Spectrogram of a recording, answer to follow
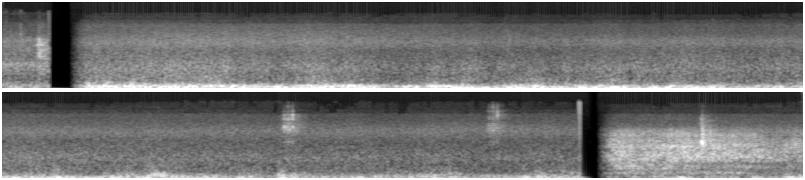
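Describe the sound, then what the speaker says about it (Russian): Strong wind buffeting a microphone during a mountain-bike ride on an open road out of Shadrinsk, a loud continuous low roar that cuts out abruptly twice, with faint higher gusts. "Сегодня еще один фактор — это ветер. То есть поздний старт плюс ветер довольно-таки сильный"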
